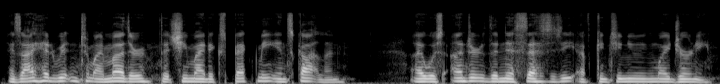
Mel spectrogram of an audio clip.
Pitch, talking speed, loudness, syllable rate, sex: 130 Hz, 190 wpm, -18 LUFS, 5.3 syllables/s, male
